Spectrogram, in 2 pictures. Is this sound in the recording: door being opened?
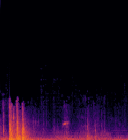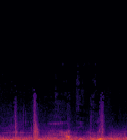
yes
